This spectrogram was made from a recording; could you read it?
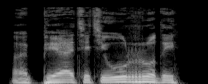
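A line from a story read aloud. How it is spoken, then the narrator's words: Growled. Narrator (Russian): прорычал Герман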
